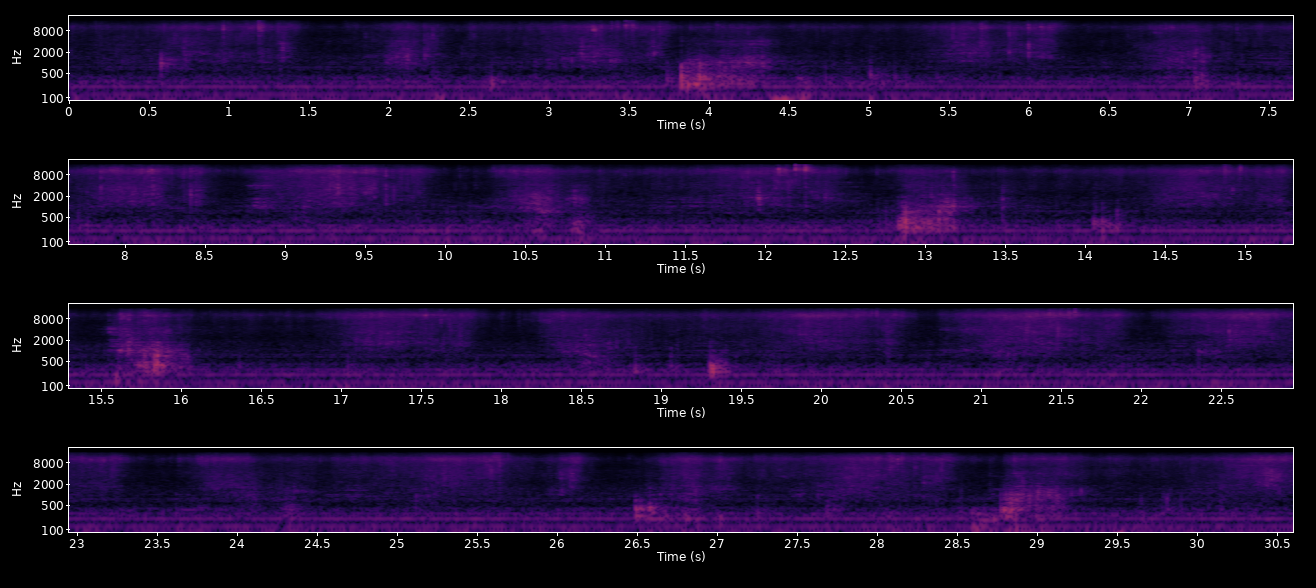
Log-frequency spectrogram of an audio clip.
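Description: Hands kneading an oily bulgur-and-mince çiğ köfte mixture against a dimpled stainless steel tray: faint wet squishing and rubbing strokes, irregular, every second or two, with the olive oil just worked in.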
